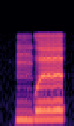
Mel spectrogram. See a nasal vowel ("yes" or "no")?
no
